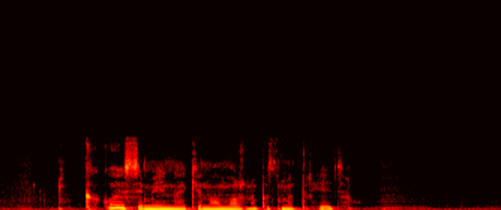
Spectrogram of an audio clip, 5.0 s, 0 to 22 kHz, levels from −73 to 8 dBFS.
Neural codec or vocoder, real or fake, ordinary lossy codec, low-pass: none; real; none; none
